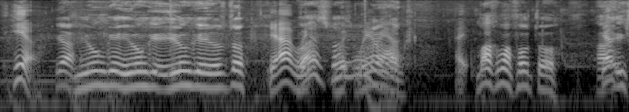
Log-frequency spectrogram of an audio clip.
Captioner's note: builder speaking in foreign language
